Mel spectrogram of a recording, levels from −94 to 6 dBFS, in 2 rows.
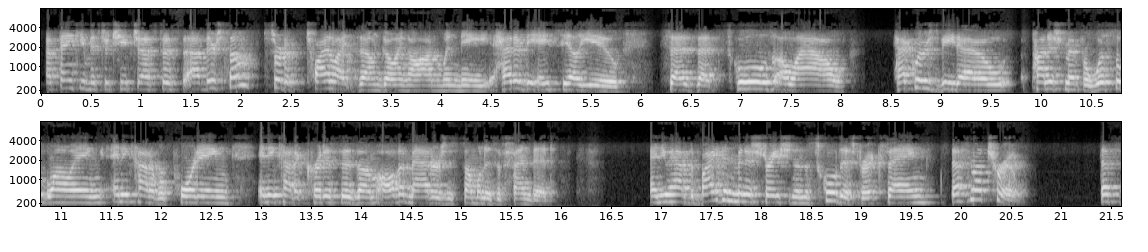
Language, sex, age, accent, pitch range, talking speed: English, female, 40-59, American, 205-270 Hz, 165 wpm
